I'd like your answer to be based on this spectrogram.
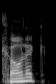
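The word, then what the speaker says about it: Konnech: Koenig, that's K-O-N-N-E-C-H. I think you pronounce it Koenig.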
